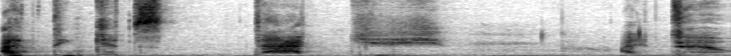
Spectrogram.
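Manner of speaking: slow, very hushed, quiet whisper. Sharing what the speaker feels is a hot take, whispering. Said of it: "And I'm whispering because".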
